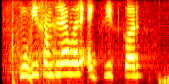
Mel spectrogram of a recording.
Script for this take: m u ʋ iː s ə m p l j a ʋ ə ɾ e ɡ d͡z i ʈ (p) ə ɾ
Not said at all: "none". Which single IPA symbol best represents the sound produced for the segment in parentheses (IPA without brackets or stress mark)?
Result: k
